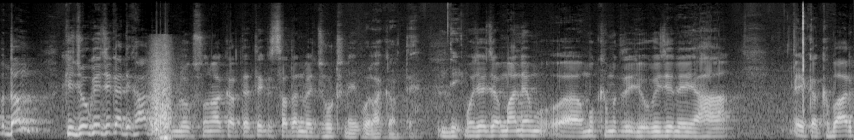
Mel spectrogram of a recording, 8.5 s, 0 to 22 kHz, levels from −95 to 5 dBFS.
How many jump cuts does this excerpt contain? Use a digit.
1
